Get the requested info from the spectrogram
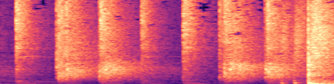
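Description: A steady series of hand claps, about three a second, over faint lingering music notes.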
